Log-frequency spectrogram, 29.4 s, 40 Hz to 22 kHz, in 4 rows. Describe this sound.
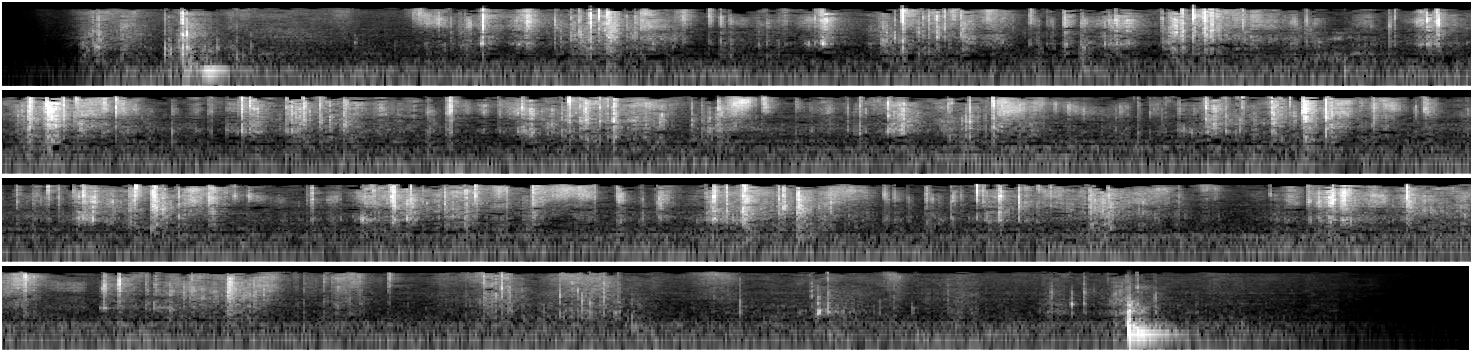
Turning the pages of the book 2nd Samuel in the bible (dutch translation) the church has given my father in 1942. A few years later my father lost his religion. I haven't found it yet.
book, paper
